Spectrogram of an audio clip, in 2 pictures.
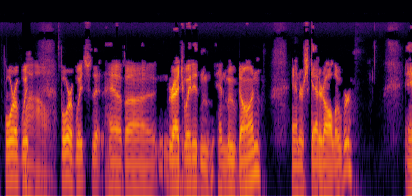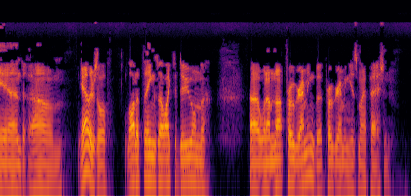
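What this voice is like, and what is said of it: Slight Southern US twang. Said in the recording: “I definitely hear a little bit of a little Southern twang there, a little bit”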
